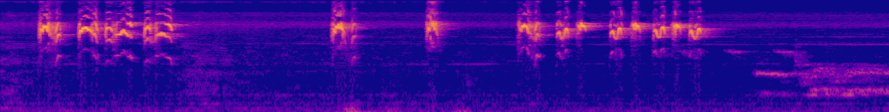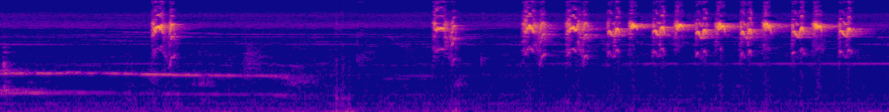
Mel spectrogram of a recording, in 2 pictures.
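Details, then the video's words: Crimson sunbird song for training young birds; bursts of fast, high, sharp twittering, a short pause with a faint low whistle from another bird, then a long rapid chattering run. "burung sogon GACOR‼️suaranya seperti di hutan‼️pancingan sogon bakalan"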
